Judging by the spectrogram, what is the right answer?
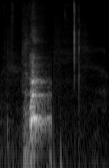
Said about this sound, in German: Ja, wuff, das war mein Hund, Entschuldigung.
